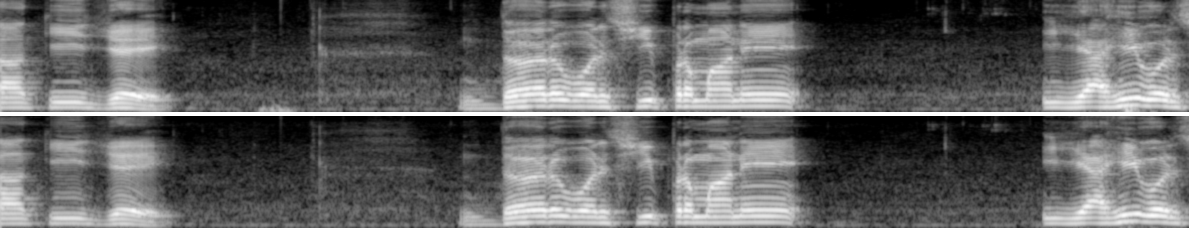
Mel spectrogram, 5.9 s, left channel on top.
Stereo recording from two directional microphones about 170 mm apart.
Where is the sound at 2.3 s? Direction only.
10° left (ahead or behind).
